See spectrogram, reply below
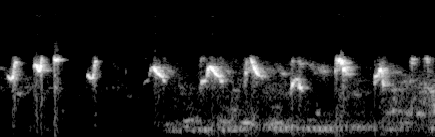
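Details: Black-naped oriole giving short, sharp downslurred chirps in quick bursts, then a pause and a longer run of bright, rising-and-falling notes over a faint low hum.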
